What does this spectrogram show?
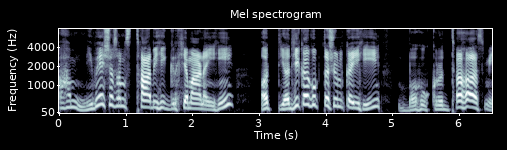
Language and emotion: Sanskrit, angry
